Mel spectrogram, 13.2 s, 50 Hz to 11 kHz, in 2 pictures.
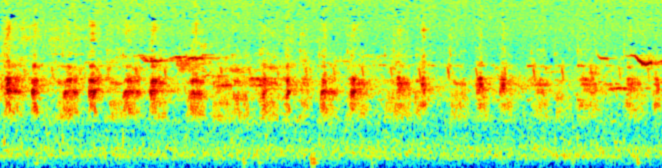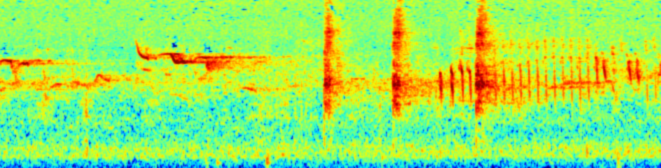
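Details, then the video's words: Courting Mallard drakes at sunset near Yelno, Novgorod oblast, Russia, on 8 April 2015 give a run of short, raspy, rapidly repeated calls, then a few thin rising whistles and sharp splashy notes near the end. "Свадьбы (голоса) крякв Anas platyrhynchos"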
